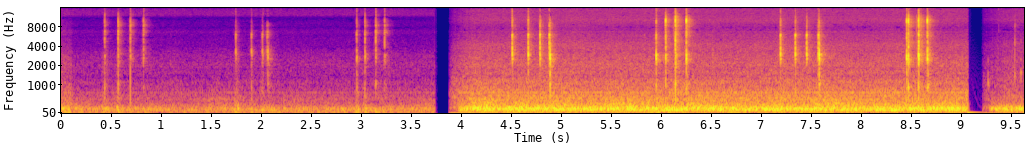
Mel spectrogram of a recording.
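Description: Ion Extreme hair clipper's blade adjustment lever giving small crisp clicks in short clustered bursts over a steady motor hum, close and fairly quiet, with a brief pause partway through.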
